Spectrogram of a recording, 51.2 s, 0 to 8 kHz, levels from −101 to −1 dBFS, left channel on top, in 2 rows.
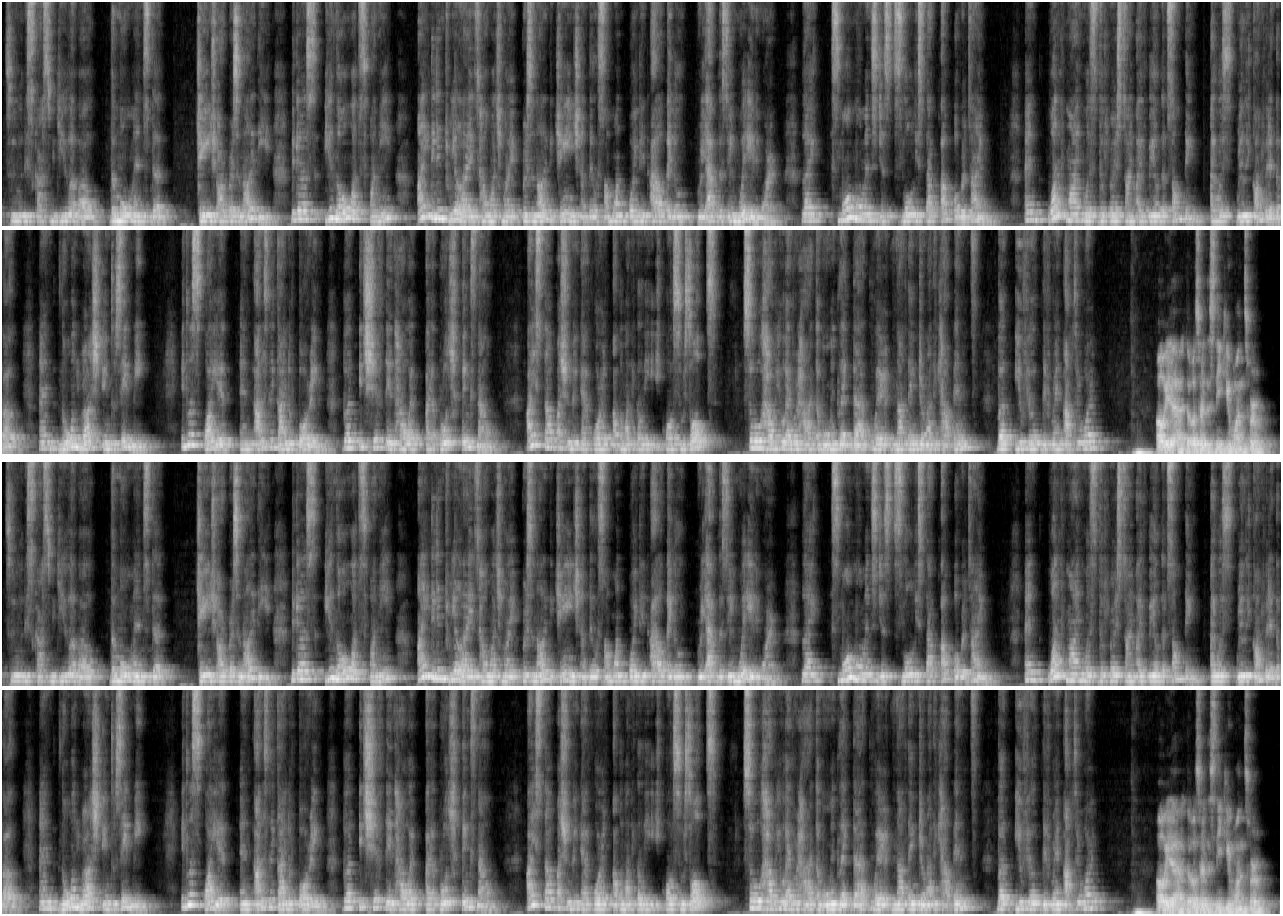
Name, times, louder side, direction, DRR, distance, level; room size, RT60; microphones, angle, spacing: voice 1, 0.1-1.8 2.1-3.2 3.9-7.8 8.3-13.7 13.9-15.4 16.0-16.3 16.6-19.7 20.4-25.8 26.3-28.4 29.2-30.1 30.3-32.0 32.4-35.4 36.1-39.8 40.4-44.9 45.5-47.5, right 1 dB, 5° left, -4 dB, 1.0 m, -21 dB
voice 2, 48.7-50.7, left 1 dB, 50° left, 0 dB, 0.8 m, -17 dB
3.9 x 2.4 x 2.7 m, 0.65 s
head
